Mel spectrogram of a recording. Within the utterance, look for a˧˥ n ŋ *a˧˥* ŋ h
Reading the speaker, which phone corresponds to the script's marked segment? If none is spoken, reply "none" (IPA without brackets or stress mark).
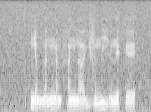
a˨˩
